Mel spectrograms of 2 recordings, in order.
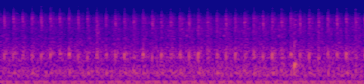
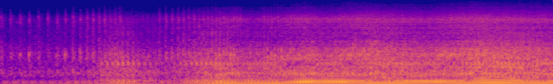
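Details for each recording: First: Abandoned Mercedes diesel van after first start, coolant topped up from empty and holding, bonnet open: even diesel clatter at steady idle with no rough patches or misses; purring nicely. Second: Abandoned Mercedes diesel van just revived, bonnet open: diesel revving and settling with open, hollow intake roar because the airbox is no longer attached to anything.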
